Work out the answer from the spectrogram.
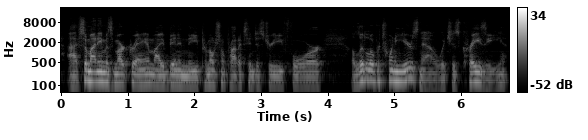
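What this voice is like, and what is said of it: Canadian English accent. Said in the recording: “You can tell from my accent that I am from Canada.”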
